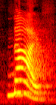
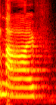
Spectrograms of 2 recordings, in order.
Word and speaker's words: nice: need to help nice no no it's nice don't seek knife knife it is nice here helping her younger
